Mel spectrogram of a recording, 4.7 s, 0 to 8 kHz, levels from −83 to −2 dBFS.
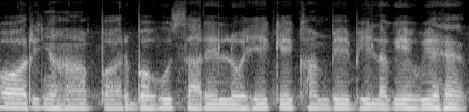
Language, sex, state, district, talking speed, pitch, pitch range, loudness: Hindi, male, Jharkhand, Deoghar, 155 wpm, 115 Hz, 115-120 Hz, -18 LUFS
